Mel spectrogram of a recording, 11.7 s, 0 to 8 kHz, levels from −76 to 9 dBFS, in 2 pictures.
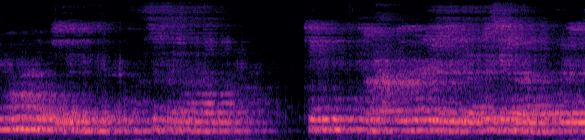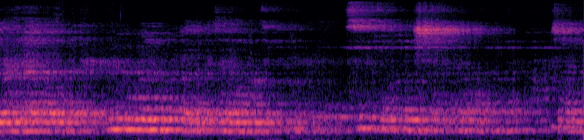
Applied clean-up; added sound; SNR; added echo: neural separator model SepFormer DNS4.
